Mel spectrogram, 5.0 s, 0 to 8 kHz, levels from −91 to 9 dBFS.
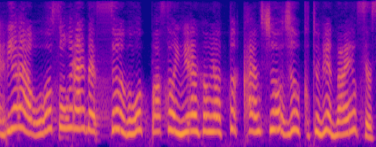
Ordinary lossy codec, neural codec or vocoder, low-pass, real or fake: none; codec, 16 kHz, 0.5 kbps, FreqCodec, larger model; none; fake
